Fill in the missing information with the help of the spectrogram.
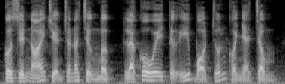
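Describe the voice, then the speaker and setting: A man's voice: fairly low pitch, sing-song, moderate pace. A man doing a cold haughty servant. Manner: cold, unsympathetic.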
